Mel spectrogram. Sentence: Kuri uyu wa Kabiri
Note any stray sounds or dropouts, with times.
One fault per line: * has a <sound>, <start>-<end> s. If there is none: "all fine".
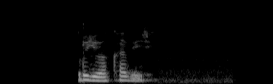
all fine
